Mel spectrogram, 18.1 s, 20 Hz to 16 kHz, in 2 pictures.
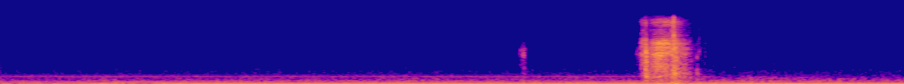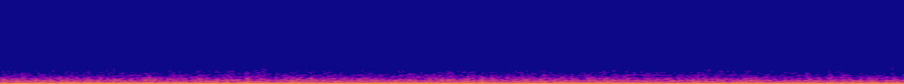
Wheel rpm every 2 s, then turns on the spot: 0, 0, 0, 0, 0, 0, 0, 0, 0.
none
